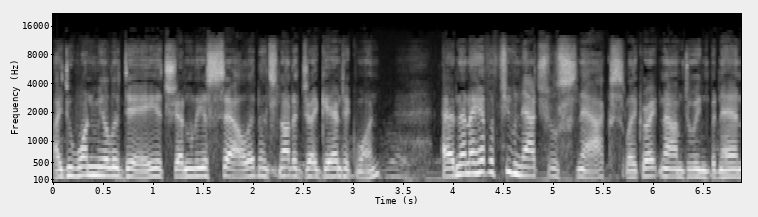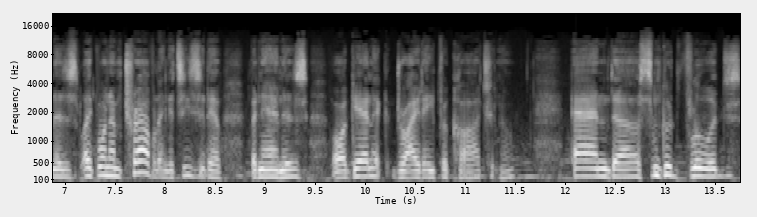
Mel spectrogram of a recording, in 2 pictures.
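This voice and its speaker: The man's high voice, with ordinary pitch variation, moves fairly quickly over noticeable background noise. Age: 60s. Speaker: health and wellness expert. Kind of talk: interview. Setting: festival. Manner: animated.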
